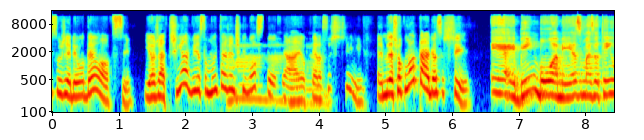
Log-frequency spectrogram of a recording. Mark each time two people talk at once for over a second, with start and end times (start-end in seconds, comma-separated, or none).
2.6-4.2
